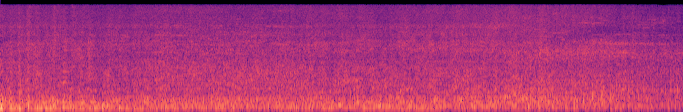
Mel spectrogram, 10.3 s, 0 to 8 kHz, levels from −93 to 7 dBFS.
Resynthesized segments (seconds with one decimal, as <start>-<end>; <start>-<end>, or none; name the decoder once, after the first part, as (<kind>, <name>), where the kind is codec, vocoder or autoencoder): 0.0-2.3 (codec, SNAC); 4.7-7.8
